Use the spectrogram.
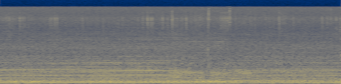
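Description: A car cruising on a highway, a steady loud engine and road rumble with wind noise continuing unbroken throughout, heard from inside the vehicle.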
